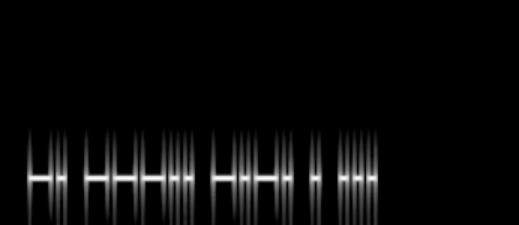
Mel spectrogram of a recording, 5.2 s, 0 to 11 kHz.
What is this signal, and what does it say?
Morse code, heard as a keyed tone, about 17 wpm, 700 Hz. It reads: N8CES
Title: USA Call Signs 17wpm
